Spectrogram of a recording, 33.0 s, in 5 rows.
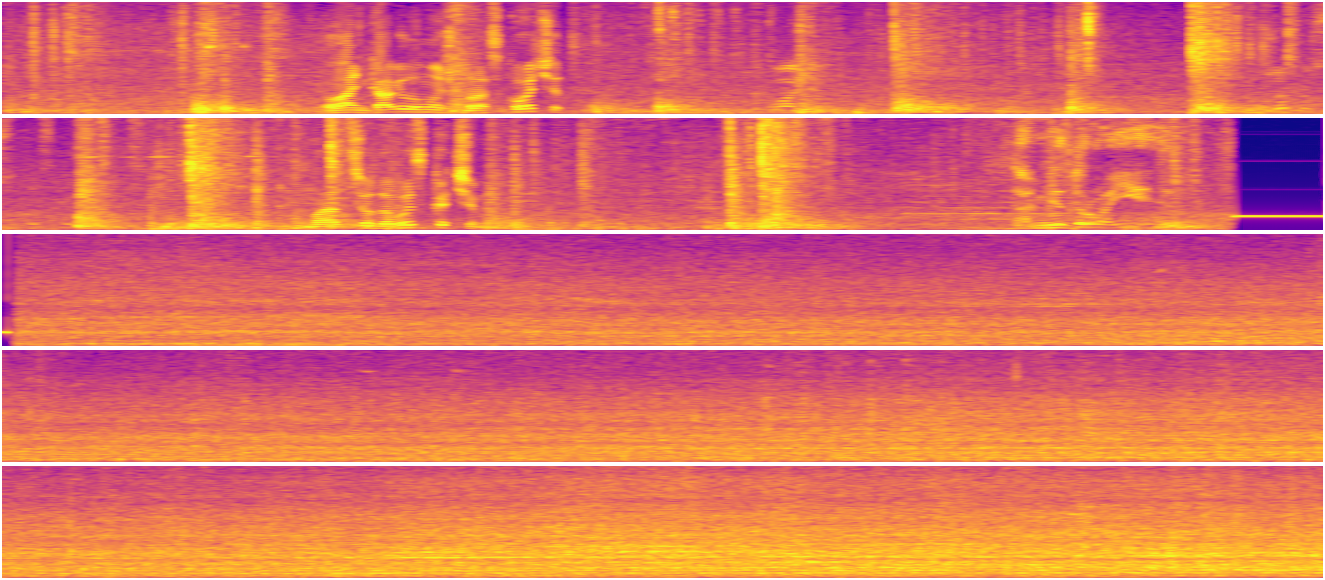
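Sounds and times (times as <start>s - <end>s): electric train on railway bridge: 0.0s - 33.0s
heavy road traffic: 0.0s - 33.0s.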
